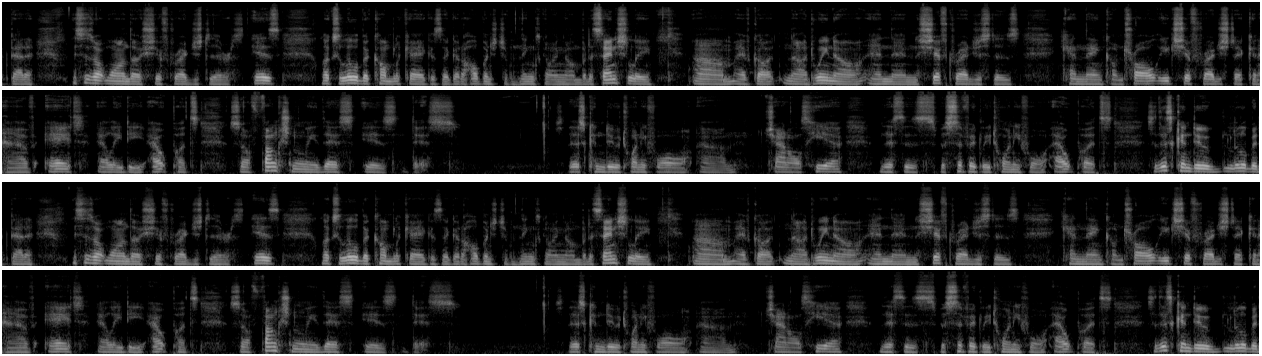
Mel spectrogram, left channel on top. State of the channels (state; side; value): normal; both; correlation 0.41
